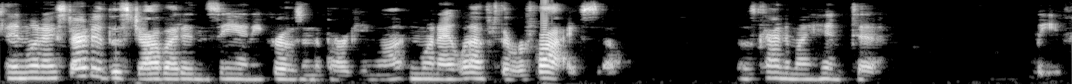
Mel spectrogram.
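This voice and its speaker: A woman's voice: mid-range voice, normal speed, no echo. Young woman rambling through her makeup routine. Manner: rambling, swears casually, many "like"s. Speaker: beauty vlogger. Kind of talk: casual makeup tutorial chat. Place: her bedroom. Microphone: laptop built-in mic. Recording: dull dry laptop mic audio.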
